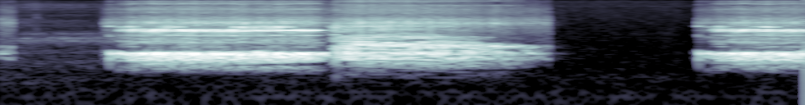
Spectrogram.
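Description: Mechanical, hissing respirator breathing from a small electronic novelty figure bottle opener as a beer bottle is opened: a long filtered inhale followed by a raspy exhale, a pause, then the next inhale starting, loud with no talking.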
